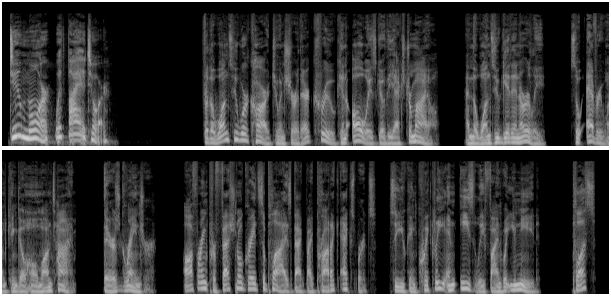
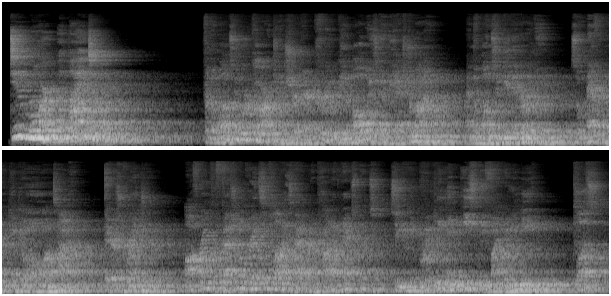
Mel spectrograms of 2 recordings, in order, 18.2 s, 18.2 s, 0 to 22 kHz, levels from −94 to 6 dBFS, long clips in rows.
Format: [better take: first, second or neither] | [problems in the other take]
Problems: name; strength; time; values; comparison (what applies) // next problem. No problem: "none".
first | off-mic speech; far // room echo; strong; dies away in 2.5 s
